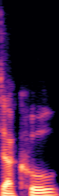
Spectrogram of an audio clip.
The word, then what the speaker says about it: Yakul: But yeah, it's it's spelled Berkeley. James Berkeley Music is my handle. And then my band is Yakul, that is Yakul.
